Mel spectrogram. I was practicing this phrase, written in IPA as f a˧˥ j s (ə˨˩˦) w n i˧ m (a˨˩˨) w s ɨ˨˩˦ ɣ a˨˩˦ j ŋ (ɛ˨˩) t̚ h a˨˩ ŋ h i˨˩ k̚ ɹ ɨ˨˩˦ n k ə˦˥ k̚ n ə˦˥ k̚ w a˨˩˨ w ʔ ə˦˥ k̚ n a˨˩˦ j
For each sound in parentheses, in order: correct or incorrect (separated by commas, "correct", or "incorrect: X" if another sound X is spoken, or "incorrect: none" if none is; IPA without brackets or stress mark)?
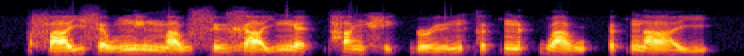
correct, correct, correct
